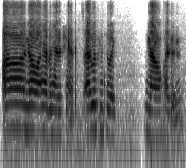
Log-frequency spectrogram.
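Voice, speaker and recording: A woman's voice: mid-range voice, steady tone, a little fast, bright, forceful tone. A woman co-hosting a podcast over a phone call, chatting casually, her voice distant and thin. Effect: phone line. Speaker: podcast co-host calling in. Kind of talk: casual chat.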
